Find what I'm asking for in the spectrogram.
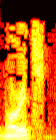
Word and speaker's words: Norwich: The first one we know of is 1144 Norwich, England, which is pronounced, which is written like Norwich, but it's read Norwich.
